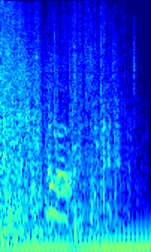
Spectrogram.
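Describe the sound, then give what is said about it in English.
A noisy crash as a snack table shatters, with a sharp crack partway through and a dense wash of breaking debris, while a brief voice-like cry rises over the clatter. “Brash on Bettis caused a snack table to shatter.”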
